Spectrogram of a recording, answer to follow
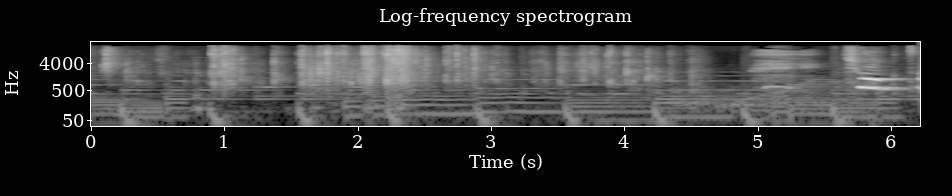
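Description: Background music with crinkling in several bursts as a shiny plastic toy wrapper is pulled open.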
